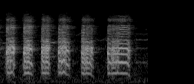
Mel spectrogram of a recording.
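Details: A wild red junglefowl hen gives five quick, nasal, clucking notes followed by one longer drawn-out note, all within about a second and a half.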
